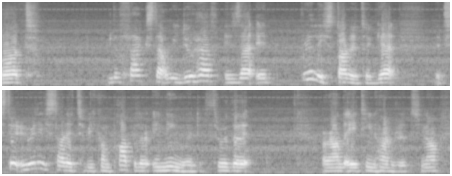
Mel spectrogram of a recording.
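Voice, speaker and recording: Against noticeable background noise, a man with a fairly high pitch and ordinary pitch variation speaks at a moderate pace, pausing long and often. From Brazil. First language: Portuguese. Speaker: college student. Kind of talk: class speech. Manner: halting, many fillers.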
